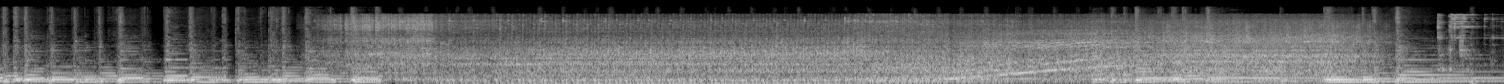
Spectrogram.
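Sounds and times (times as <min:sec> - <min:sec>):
petrol engine running: 0:03.0 - 0:14.1.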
